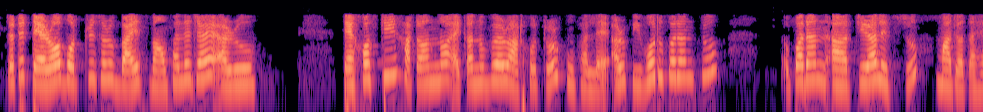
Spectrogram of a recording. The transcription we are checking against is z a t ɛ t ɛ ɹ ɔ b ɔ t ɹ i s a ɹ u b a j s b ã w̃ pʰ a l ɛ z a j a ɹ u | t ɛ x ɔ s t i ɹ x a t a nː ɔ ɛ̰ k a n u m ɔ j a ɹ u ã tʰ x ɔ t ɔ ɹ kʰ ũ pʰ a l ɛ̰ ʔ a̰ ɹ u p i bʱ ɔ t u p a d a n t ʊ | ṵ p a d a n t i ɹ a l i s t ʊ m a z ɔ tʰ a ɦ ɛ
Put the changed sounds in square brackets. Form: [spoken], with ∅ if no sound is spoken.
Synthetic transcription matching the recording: z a t ɛ t ɛ ɹ ɔ b ɔ t ɹ i s a ɹ u b a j s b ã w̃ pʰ a l ɛ z a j a ɹ u | t ɛ x ɔ s t i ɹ x a t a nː ɔ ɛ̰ k a n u [b] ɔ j a ɹ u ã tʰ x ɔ t ɔ ɹ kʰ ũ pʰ a l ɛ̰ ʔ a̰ ɹ u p i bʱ ɔ t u p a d a n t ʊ | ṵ p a d a n t i ɹ a l i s t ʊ m a z ɔ [t] a ɦ ɛ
